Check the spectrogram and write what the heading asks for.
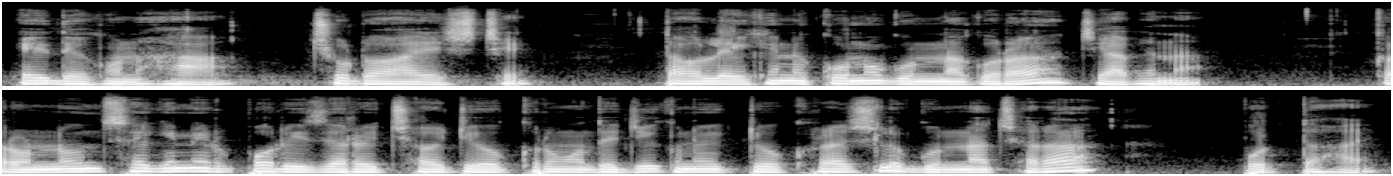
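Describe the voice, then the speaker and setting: A man's voice: medium pitch, dark tone, no echo. A man teaching Quran reading step by step, spelling out letters and marks, asking questions and then answering them patiently.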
